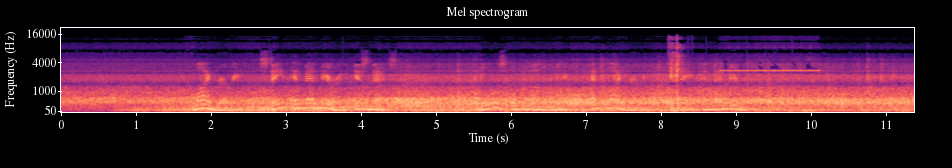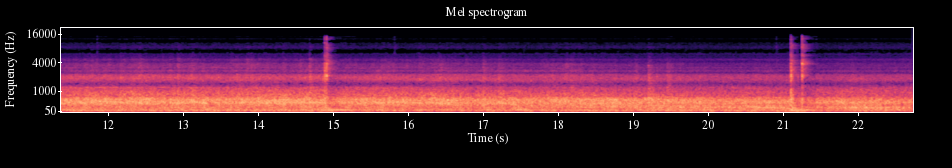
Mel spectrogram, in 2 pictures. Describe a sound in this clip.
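A train rumbles along the rails, slowly picking up speed.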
